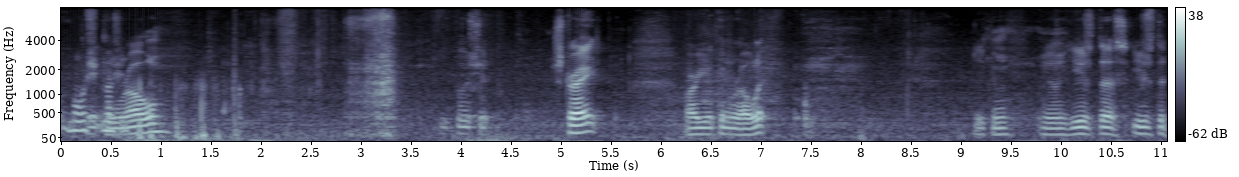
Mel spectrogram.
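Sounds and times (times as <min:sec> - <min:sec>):
speech: 0:00.1 - 0:01.5, 0:03.9 - 0:04.4, 0:05.0 - 0:05.5, 0:06.2 - 0:07.6, 0:09.2 - 0:11.0
round head knife cutting leather: 0:02.8 - 0:03.4.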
